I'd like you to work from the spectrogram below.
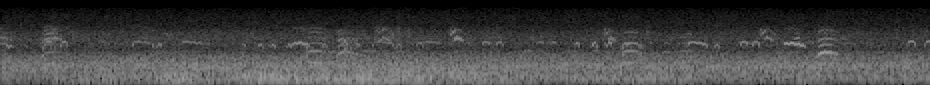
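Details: A long-billed dowitcher group gives quick, high, piping notes in uneven clusters, with a clear louder call near the end, against steady background hiss.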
